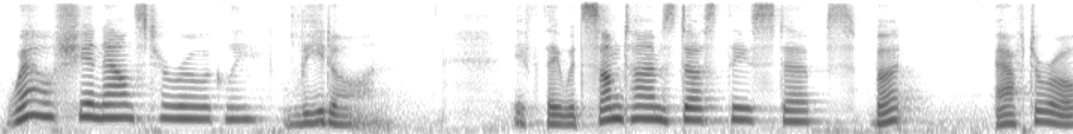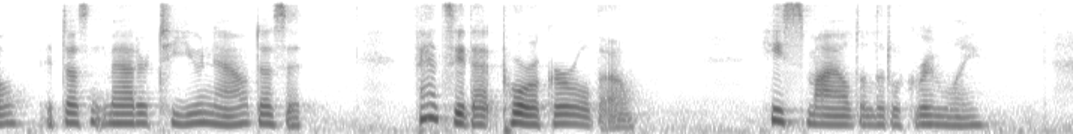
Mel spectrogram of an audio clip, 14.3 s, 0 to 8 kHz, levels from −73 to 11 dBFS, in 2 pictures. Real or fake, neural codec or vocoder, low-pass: fake; codec, 24 kHz, 0.9 kbps, DualCodec; 7.2 kHz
